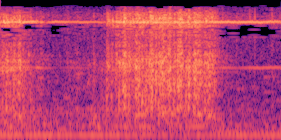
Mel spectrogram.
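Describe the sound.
A telephone rings as a bright, rattling bell that sounds continuously for about two seconds and swells slightly in the middle.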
